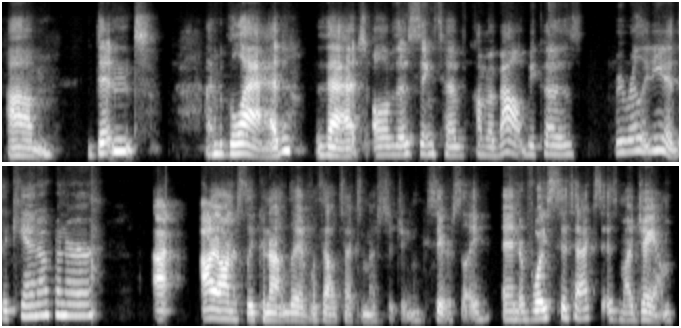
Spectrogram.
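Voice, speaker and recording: A woman's voice: on the low side, moderate pace, bright, forceful tone. A woman co-hosting a podcast in casual, conversational chat. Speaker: podcast co-host.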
